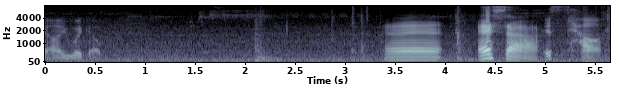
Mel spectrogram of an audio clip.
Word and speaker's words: اصحى: Esa. اصحى. Esha. So you have the ha strong.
